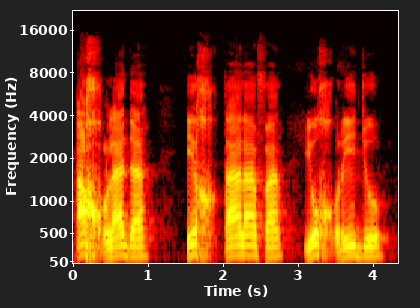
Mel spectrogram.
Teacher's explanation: Kalau kha yang ada titik satu di atas ini, tenggorokan kita terasa ada ngoroknya, ya, ngorok.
